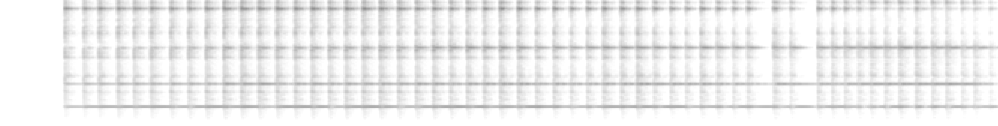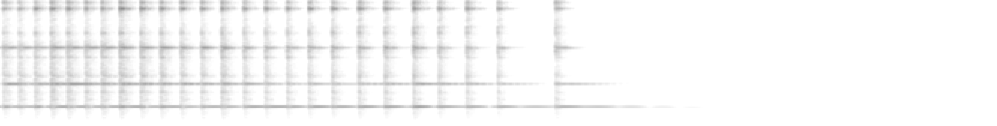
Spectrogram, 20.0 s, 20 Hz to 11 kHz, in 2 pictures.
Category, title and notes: Sound effects > Other
Glass applause 1
Tascam, individual, wine-glass, Rode, indoor, FR-AV2, clinging, XY, glass, cling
